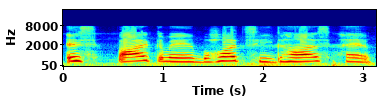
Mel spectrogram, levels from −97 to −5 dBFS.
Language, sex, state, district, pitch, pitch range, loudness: Hindi, female, Madhya Pradesh, Bhopal, 255 Hz, 245-285 Hz, -13 LUFS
